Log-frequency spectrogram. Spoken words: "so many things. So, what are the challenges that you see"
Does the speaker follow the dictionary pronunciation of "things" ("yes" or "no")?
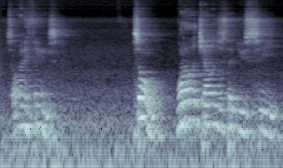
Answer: yes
